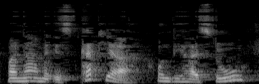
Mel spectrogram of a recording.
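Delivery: put-on high-pitched young storybook heroine; Katja. A narrator's reading. Katja introduces herself.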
